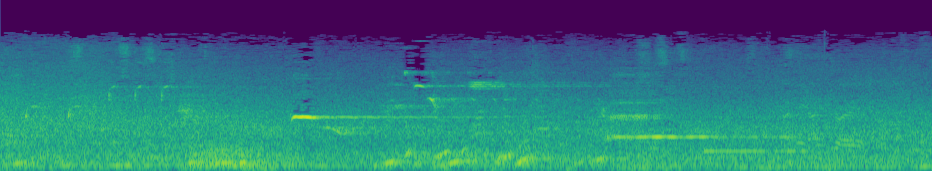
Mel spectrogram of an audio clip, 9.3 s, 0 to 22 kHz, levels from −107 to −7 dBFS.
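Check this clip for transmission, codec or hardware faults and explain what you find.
No fault can be heard anywhere in this clip. There is nothing in it that calls for an explanation.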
